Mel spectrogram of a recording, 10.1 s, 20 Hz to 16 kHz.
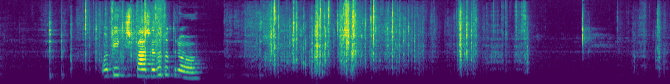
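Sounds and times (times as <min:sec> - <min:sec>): plastic packaging crinkling: 0:00.8 - 0:02.7, 0:03.4 - 0:08.1, 0:09.4 - 0:10.0
crackers shifting in glass jar: 0:01.1 - 0:02.6, 0:03.5 - 0:08.0.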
